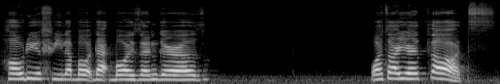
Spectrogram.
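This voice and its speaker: A woman reading a picture book aloud to children like a teacher, in deliberate, measured phrases. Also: on the high side, fairly even intonation, darkish tone, clear, resonant tone. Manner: deliberate, measured phrasing with questions and praise addressed to young listeners.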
